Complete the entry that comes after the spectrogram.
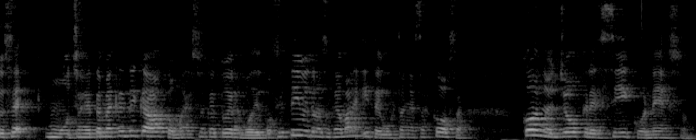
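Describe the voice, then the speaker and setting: In a Venezuelan accent, a woman talks at a very fast pace with a fairly high pitch and lively intonation, with audible room echo. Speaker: podcast co-host. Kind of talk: casual chat. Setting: studio. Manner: animated.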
